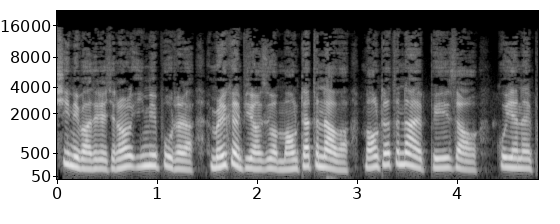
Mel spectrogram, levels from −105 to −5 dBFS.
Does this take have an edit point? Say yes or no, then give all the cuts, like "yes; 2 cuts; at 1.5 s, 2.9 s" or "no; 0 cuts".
yes; 2 cuts; at 1.4 s, 3.0 s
